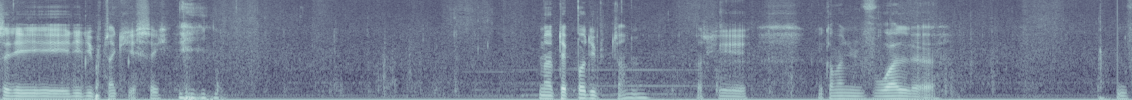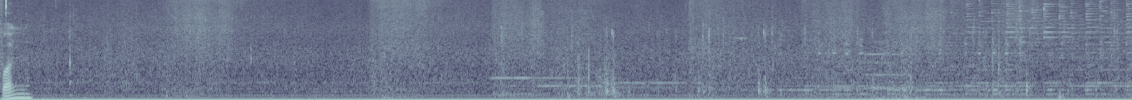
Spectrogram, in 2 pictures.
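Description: Wind blows steadily over the open sea.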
